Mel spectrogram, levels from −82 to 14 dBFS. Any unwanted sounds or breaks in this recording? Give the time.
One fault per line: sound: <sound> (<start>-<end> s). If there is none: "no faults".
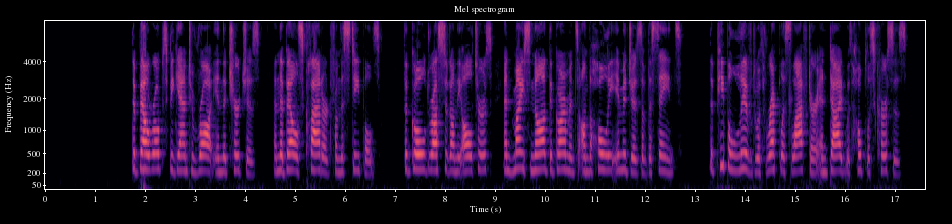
no faults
